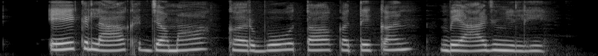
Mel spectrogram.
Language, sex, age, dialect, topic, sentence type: Chhattisgarhi, female, 18-24, Western/Budati/Khatahi, banking, question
